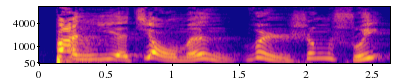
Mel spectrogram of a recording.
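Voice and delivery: each word drawn out slow and loud; slow riddle recital. Shown as a demonstration. To his partner, setting the riddle: slow and loud. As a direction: spell the riddle out slow for the audience. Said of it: "听我这个啊".

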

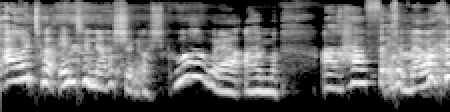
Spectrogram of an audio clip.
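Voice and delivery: put-on loud, high, garbled English accent; hammed-up botched English accent; failed English accent. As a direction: flounder through a fake English accent. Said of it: "And I couldn't do the accent".

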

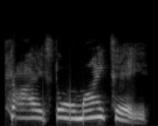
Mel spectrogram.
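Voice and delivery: high, long-drawn exasperation; exasperated outburst. Real, not acted. Coach ranting at bad coaching practice, exasperated. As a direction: cry out in real disbelief, stretching the words.

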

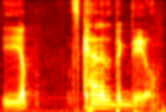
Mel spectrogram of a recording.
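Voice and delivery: soft whisper, tongue in cheek; whispered mock brag. Real, not acted. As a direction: whisper it like a secret boast. Mock brag after modest claim.

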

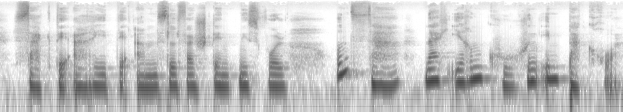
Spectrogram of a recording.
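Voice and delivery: usual speaking voice

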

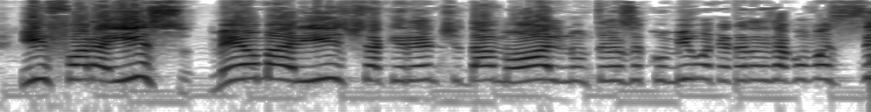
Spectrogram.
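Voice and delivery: high-pitched mock tirade; hammed-up quarrel voice; heated accusation. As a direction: act out an aggrieved wife laying into her friend. Acted quarrel, accusing her friend.

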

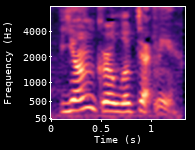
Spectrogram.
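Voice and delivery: ordinary delivery

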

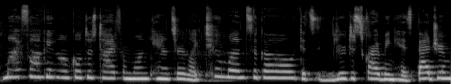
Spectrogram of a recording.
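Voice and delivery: high-pitched shock as she recognizes the room; freaked out. Retold or imitated. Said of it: "this girl freaks the fuck out".

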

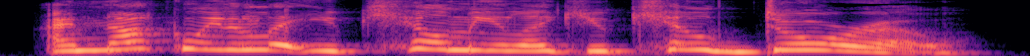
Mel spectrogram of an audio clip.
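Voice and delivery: high-pitched, defiant retort; shouting back. A narrator's reading. Attacker answering the man they stabbed, high defensive shout. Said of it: "I shouted back".

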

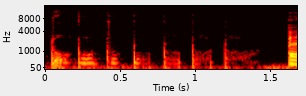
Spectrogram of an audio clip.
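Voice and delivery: breathy hushed monster foley imitation; whispered monster noise. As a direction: mimic a creepy movie creature sound under your breath. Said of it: "the Foley noise that they have for the monster".

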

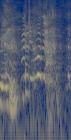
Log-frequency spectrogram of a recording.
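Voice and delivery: very high laughing cry for help; hammed-up scream through laughter; mock scream.

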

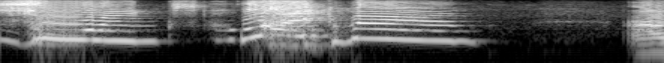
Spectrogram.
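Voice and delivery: high, loud cartoon panic scream; Shaggy. Friend retelling a scream on a drop ride, high panicked cartoon yell. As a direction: yell it out like a terrified cartoon slacker. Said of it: "screamed in Shaggy's voice".

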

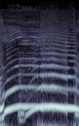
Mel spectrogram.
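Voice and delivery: high loud whoop of excitement; sudden high excited whoop. Real, not acted. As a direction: let out a big hype yelp. Hyping up two videos.

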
